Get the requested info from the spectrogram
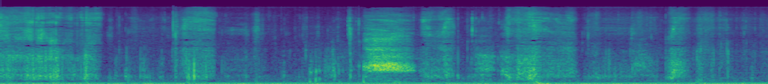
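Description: Close-up eating sounds of a person biting and chewing braised sheep's head meat: wet smacking and short crunchy clicks, with one brief louder sound about four seconds in.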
